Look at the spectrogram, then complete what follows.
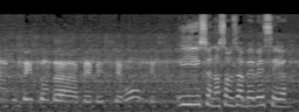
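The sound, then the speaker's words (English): A car engine idles with a steady low rumble while several people talk over it, as guards with vests and guns search the car at a sunny gated compound about an hour outside Sao Paulo, Brazil. “Guards with vests and guns are searching our car at a sunny gated compound about an hour outside Sao Paulo”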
